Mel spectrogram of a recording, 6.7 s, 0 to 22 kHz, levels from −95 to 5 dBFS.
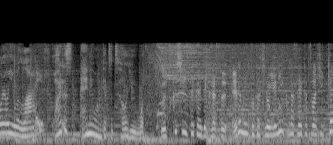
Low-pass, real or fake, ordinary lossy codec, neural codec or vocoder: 7.2 kHz; real; none; none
